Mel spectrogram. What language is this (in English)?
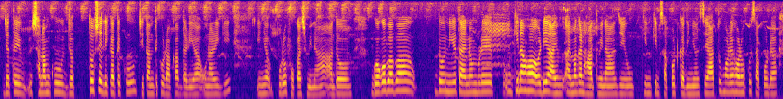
Santali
